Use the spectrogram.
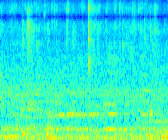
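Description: Rain falls steadily in a continuous, fairly loud hiss with faint scattered drips and patters, an even wash of sound throughout with no clear talk.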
